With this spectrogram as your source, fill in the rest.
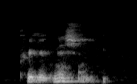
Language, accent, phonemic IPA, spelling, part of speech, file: English, Southern England, /ˌpɹiːkɒɡˈnɪʃn̩/, precognition, noun, LL-Q1860 (eng)-precognition.wav
- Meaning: Knowledge of the future; understanding of something in advance, especially as a form of supernatural or extrasensory perception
